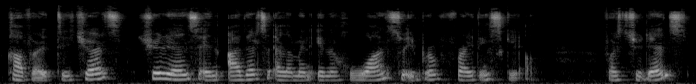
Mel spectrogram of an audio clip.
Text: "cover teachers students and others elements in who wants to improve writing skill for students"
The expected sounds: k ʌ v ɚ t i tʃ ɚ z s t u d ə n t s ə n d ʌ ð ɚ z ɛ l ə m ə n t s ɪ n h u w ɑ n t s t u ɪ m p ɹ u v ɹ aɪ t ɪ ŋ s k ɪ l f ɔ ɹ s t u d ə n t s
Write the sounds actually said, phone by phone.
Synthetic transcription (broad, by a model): k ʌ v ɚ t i tʃ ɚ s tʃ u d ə n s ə n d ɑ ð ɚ s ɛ l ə m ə n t ɪ n h u w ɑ n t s t u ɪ m p ɹ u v ɹ aɪ t ɪ ŋ s k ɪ l f ɔ ɹ s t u d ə n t s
